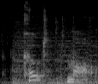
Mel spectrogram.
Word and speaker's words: Coatl: Coatl. So is it Coatl? Or Quaddle? Or how would you like to be pronounced? Coat Mall. Gotcha.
